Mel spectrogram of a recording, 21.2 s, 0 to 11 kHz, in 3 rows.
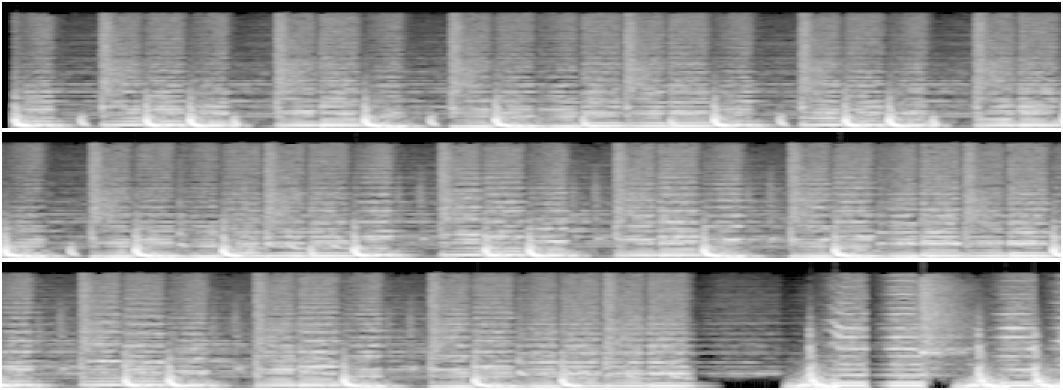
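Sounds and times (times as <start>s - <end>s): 
future bass music: 0.1s - 21.1s.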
